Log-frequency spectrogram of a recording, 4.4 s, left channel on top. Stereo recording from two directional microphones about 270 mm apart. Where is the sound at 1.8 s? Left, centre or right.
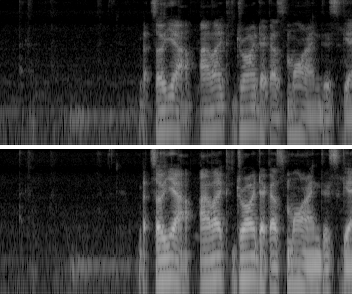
Right.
